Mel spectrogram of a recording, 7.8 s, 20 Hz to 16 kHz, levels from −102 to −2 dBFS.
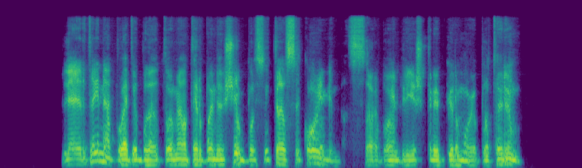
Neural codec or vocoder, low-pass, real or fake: codec, 24 kHz, 1.5 kbps, HILCodec; 10.8 kHz; fake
